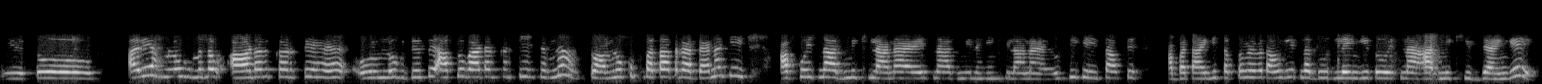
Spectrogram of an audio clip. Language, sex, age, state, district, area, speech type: Hindi, female, 18-30, Uttar Pradesh, Mau, rural, conversation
